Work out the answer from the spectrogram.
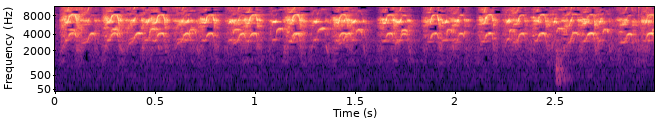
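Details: Shrill, closely packed chirping from four rescued baby munias at feeding time, almost continuous, with one soft low thump.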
